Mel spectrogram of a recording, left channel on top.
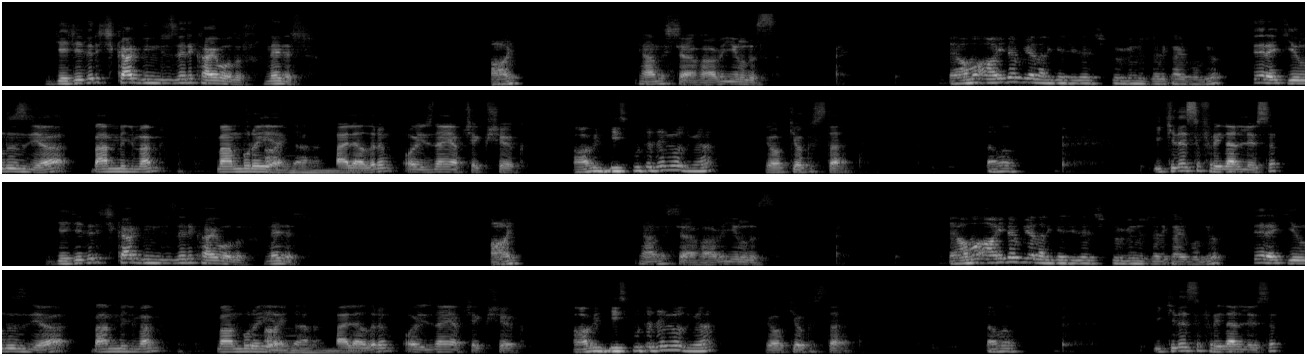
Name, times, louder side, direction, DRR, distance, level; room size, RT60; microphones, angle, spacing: voice 1, 0.4-3.1 6.4-7.6 12.5-14.7 15.2-15.8 16.4-18.2 20.7-21.5 24.5-25.8, left 3 dB, 35° left, 0.6 m, -32 dB
voice 2, 9.5-12.2 15.6-16.5 18.7-20.2 22.9-23.2, equal, 35° right, 1.1 m, -33 dB
4.7 x 2.2 x 2.5 m
head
